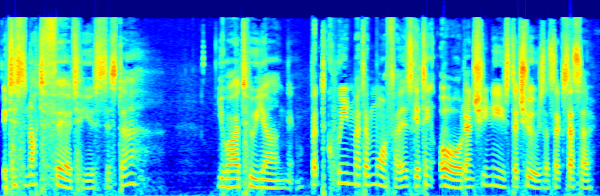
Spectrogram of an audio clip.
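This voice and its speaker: A man voicing a gentle, dutiful eldest sister creature, protective and regretful, with a measured, formal manner in a story reading. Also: medium pitch, dry recording, lightly acted.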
